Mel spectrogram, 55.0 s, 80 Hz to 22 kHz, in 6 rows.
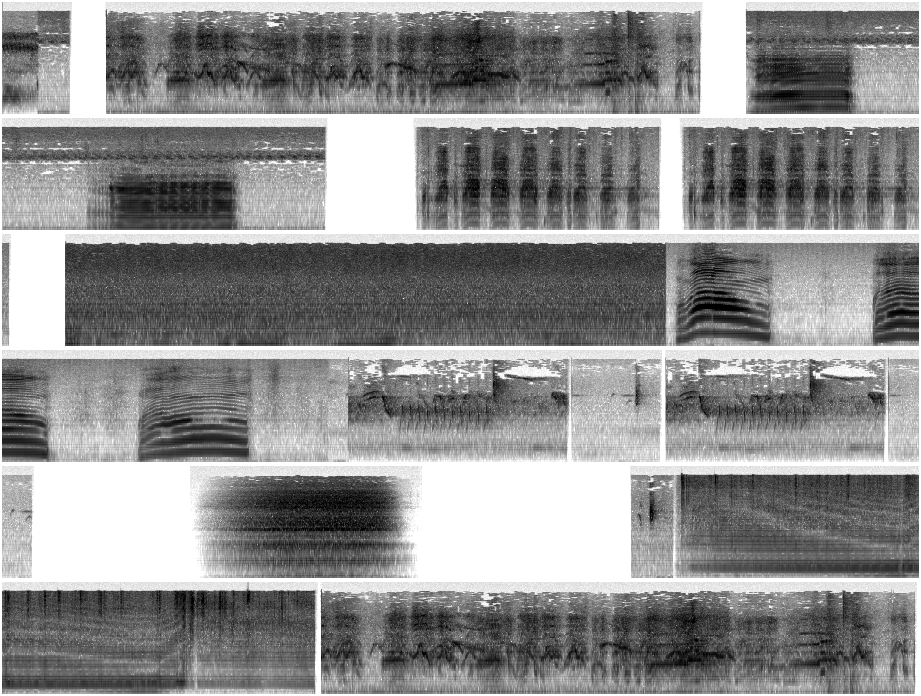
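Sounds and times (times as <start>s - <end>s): cow mooing: 7.5s - 8.6s, 10.1s - 11.6s
bee buzzing: 19.0s - 25.0s, 43.4s - 49.0s
cat meowing: 25.1s - 26.1s, 27.1s - 28.0s
rapid pulsed animal calls: 38.8s - 40.7s.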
